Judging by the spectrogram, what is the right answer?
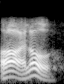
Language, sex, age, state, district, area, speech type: Assamese, male, 45-60, Assam, Goalpara, rural, conversation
